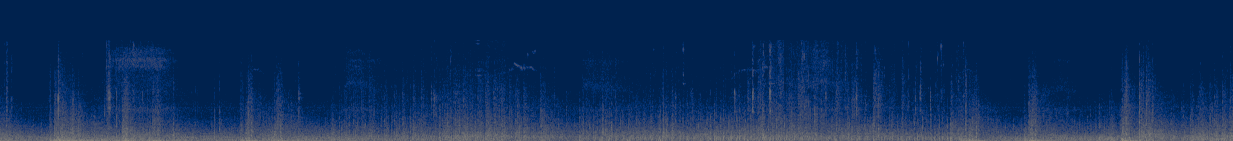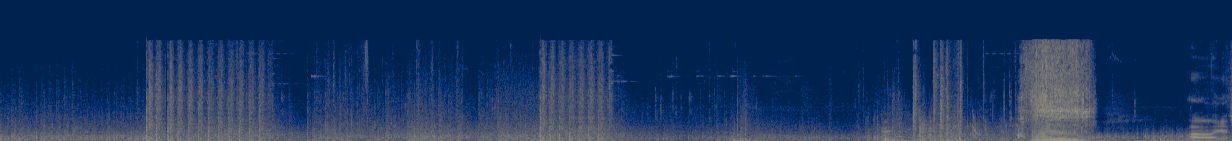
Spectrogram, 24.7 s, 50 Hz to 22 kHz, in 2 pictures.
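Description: Gunfire in Battlefield 3 on the Damavand Peak team deathmatch map: bursts of automatic rifle shots and sharp single cracks, some near and loud, over constant battle noise, with a person talking in places.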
